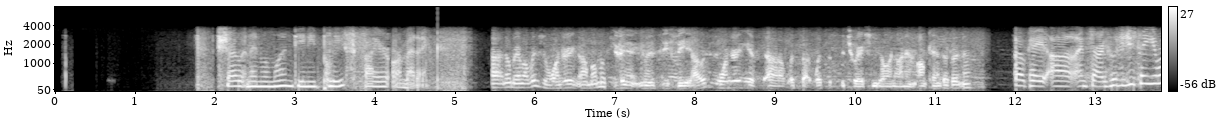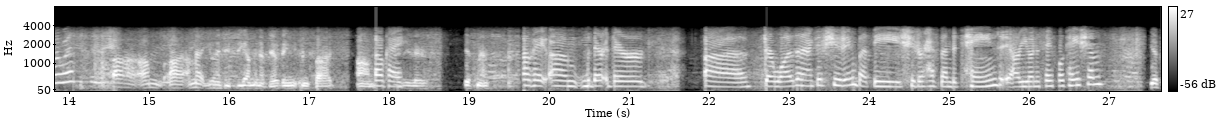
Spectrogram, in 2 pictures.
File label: 911 call; 81 Craver Rd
